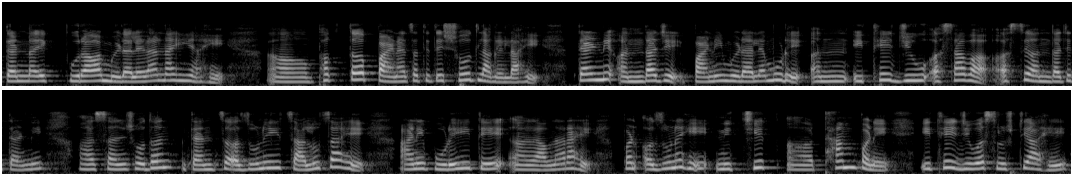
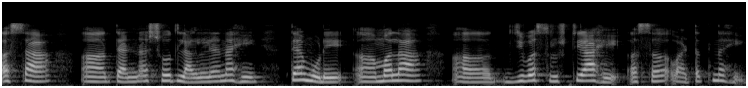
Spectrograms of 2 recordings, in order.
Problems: background sounds at intervals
